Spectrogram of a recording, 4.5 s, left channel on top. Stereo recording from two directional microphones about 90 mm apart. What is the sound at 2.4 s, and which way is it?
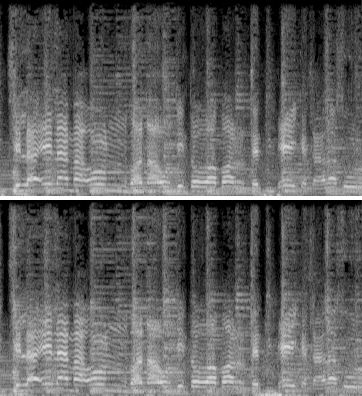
Music, 40° left (ahead or behind).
